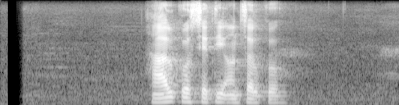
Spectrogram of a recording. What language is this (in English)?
Nepali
